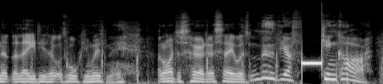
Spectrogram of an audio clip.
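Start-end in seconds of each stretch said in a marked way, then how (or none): 2.5-3.7 high, loud, slow angry yell; mock her furious shout; retold shout. Retelling the woman in the car yelling at them, loud angry shout. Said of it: "she was shouting".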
